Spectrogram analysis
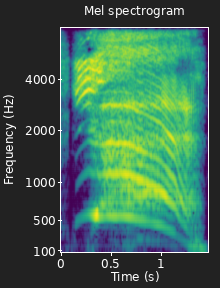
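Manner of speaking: very high, loud whoop; shrieked mock celebration; mock cheer. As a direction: cheer it in hammed-up delight. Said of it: "They don't go".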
